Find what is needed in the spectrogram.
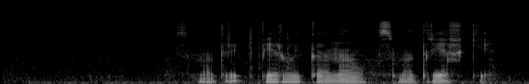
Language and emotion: Russian, sad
